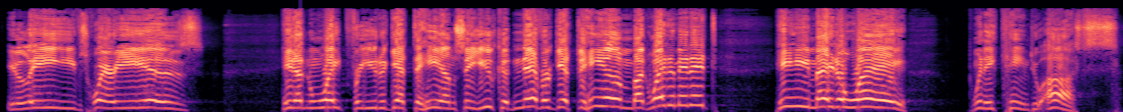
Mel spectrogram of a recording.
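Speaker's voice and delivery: fervent revival preacher; preaching at full force. Acted. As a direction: lift the congregation as the climax builds.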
